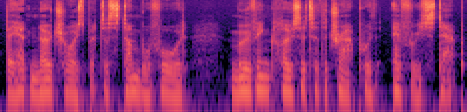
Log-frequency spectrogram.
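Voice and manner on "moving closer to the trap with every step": ordinary delivery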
